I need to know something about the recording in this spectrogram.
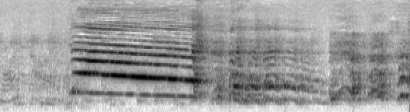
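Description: A single long, high-pitched vocal call about a second in, falling slightly in pitch. It is followed by excited, broken chatter and laughter as the dog reaches its handler.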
